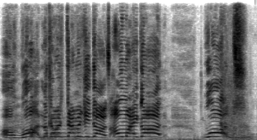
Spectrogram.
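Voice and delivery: high, loud, fast disbelief; excited shouting. Real, not acted. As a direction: yell in shocked excitement. Ladybug damage shocks him.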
